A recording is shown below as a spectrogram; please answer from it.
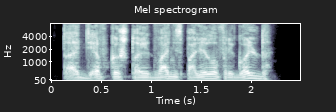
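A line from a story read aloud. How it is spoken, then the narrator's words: Snorting scoff. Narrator (Russian): хмыкнул Толя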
